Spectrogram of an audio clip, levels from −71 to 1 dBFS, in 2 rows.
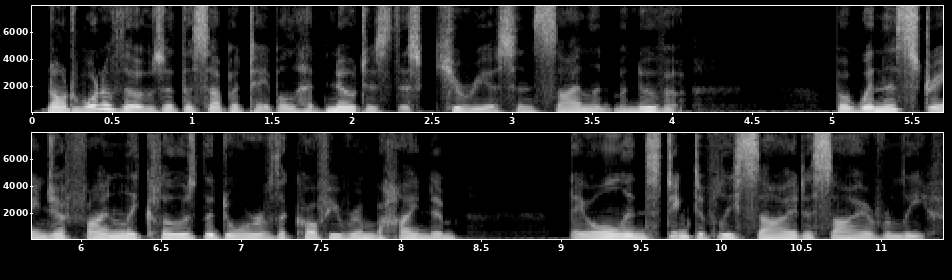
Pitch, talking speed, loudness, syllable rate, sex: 185 Hz, 195 wpm, -18 LUFS, 6.2 syllables/s, female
